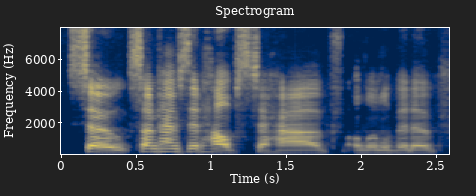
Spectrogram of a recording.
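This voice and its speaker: A middle-aged woman co-hosting a podcast, her voice sitting a little low for a woman. She talks in a casual, upbeat way, exclaiming often and running through links and resources. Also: brisk, clean tone. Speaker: podcast co-host.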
